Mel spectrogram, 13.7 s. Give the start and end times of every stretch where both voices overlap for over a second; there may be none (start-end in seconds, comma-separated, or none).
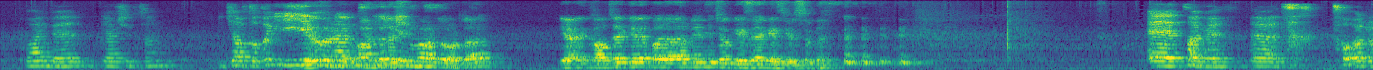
2.9-4.6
